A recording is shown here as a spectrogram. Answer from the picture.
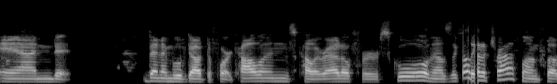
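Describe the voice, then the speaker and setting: A man with an unremarkable speaking voice and an American accent talks at a fairly quick pace, his fairly high pitch carrying lively intonation. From US. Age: 30s. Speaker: professional triathlete. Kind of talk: interview.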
